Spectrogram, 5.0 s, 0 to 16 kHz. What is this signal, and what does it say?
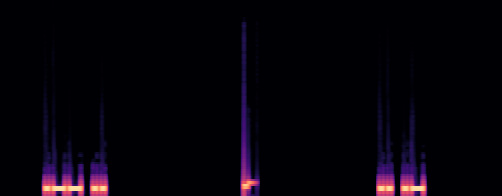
Morse code, heard as a keyed tone, about 30 wpm, 700 Hz. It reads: WI IA
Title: US States 30wpm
